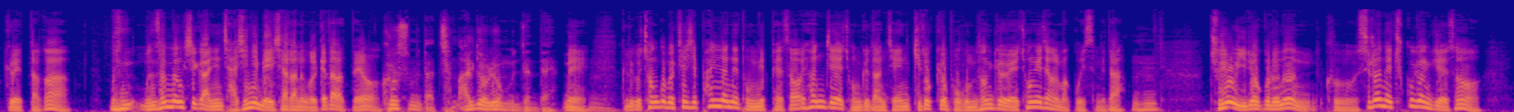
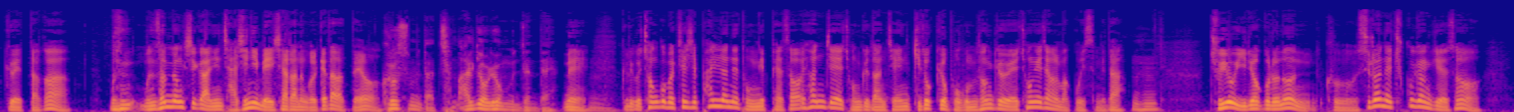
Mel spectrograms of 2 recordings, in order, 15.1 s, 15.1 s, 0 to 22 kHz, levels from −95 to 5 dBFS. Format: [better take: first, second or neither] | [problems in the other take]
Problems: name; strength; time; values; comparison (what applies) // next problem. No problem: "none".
second | distortion; slight; 10 dB below the speech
